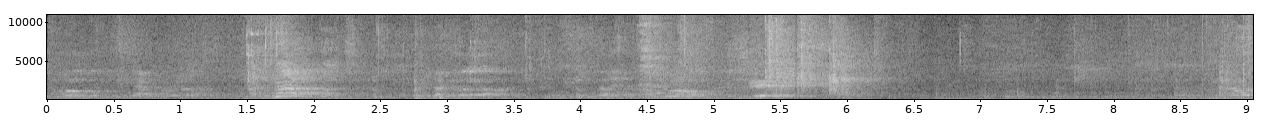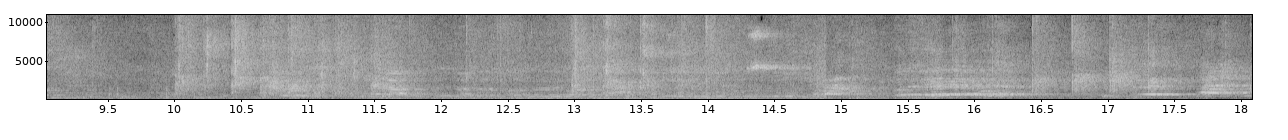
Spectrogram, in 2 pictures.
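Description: Spectators shout and cheer in an echoing hall.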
